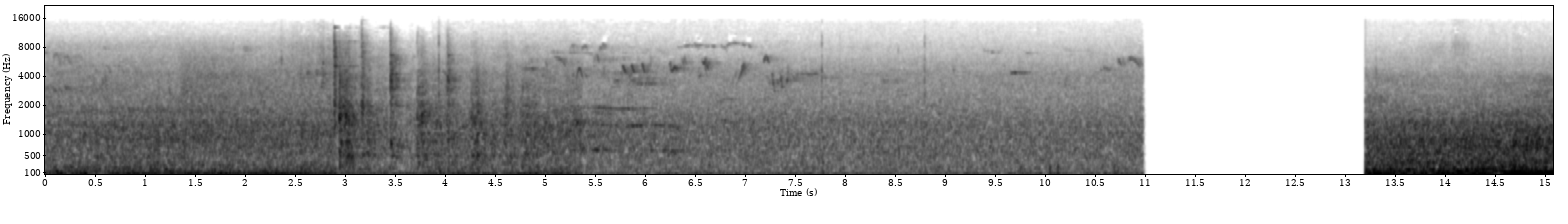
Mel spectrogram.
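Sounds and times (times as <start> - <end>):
low train rumble: 0.0 - 10.9, 13.2 - 15.0
train wheels clicking over rail joints: 2.4 - 5.7
small birds chirping: 4.6 - 11.0.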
